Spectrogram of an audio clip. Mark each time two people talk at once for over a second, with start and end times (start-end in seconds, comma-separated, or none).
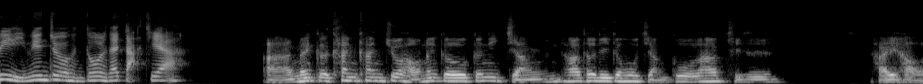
none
